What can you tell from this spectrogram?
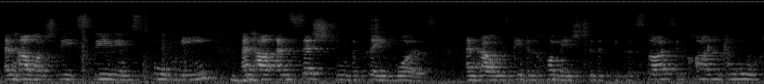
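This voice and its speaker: A woman's voice: fairly high pitch, fairly even intonation, normal speed, few pauses. An actress talking reflectively about her work on a panel. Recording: very echoey room, distant mic, noisy.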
